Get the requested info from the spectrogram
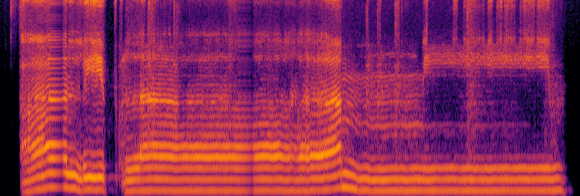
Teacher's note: mimnya ditahan lebih lama lagi, Bu. 2 harokat.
